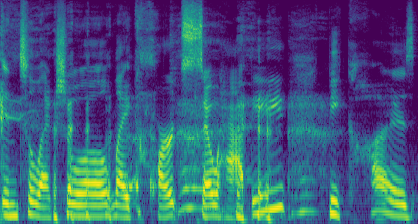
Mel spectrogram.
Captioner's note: chuckles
